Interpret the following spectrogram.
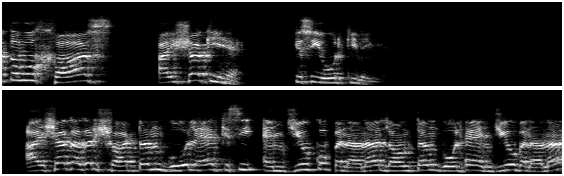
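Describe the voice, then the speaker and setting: A man from Pakistan coaching students for interviews, explaining deliberately and addressing them directly in an online class. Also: high-pitched, a bit bright, muffled recording.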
